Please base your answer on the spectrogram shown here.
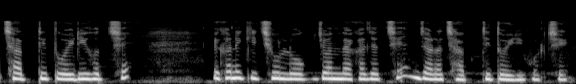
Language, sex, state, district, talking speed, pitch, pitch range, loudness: Bengali, female, West Bengal, Cooch Behar, 125 wpm, 245 Hz, 235-275 Hz, -12 LUFS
